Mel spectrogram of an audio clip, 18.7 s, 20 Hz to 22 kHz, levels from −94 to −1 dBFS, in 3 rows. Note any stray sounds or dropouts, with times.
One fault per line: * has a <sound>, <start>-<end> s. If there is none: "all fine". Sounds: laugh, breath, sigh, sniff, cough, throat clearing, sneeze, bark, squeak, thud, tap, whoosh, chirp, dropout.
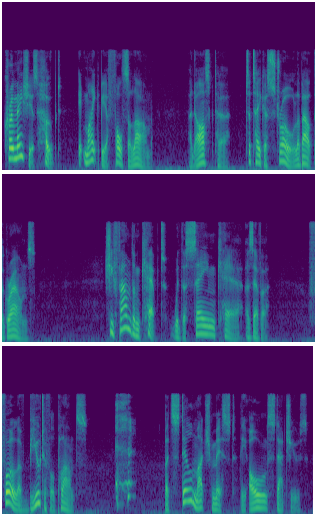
* has a cough, 14.8-15.2 s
